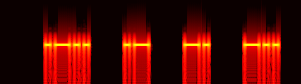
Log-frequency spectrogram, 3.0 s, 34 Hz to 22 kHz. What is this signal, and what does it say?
Morse code, heard as a keyed tone, about 25 wpm, 700 Hz. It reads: L A N D
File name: course / 25:10wpm / 094 Lesson 16f - Letter c - Words 25wpm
